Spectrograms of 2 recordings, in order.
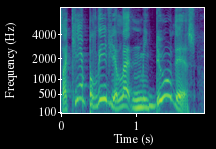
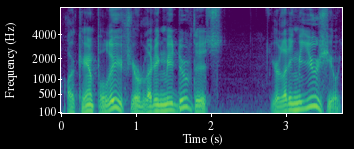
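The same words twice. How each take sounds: First: High, amazed little bird voice; high-pitched character, marvelling; tick bird. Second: Low, amazed rhino voice; lower-pitched character, marvelling. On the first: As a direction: pipe it up in disbelief. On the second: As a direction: answer lower, as the big beast. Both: Acted. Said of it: "Each one looks at the other".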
